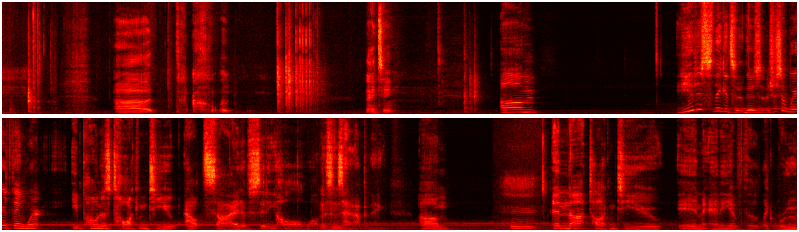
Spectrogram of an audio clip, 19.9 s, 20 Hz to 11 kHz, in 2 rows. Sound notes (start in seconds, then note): 3.4 dice rolling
